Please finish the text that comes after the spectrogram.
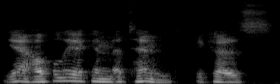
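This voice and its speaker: A man's voice: mid-range voice, normal speed. A man from Ecuador, a native Spanish speaker, gives a casual spoken reflection to his viewers. He rambles, restarts and repeats words, and keeps addressing them as "guys". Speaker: vlogger.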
